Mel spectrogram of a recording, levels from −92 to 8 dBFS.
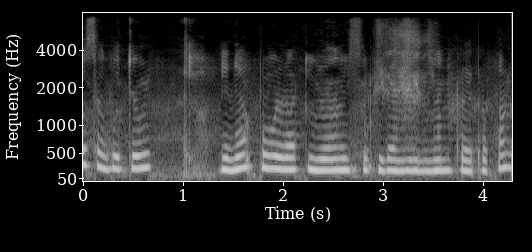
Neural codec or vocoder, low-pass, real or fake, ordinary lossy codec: codec, 16 kHz, 1 kbps, FreqCodec, larger model; 7.2 kHz; fake; none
